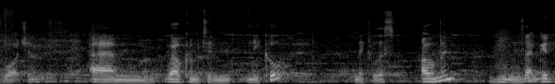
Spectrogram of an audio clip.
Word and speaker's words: Nicolas Haumann: to everybody who's watching um welcome to Nico Nicholas ohman is that good pronunciation that's good enough yeah good enough okay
